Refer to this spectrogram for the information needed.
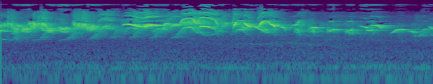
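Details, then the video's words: A Chinese hwamei kept as a cage bird delivers a dense, energetic song of looping, slurred whistles and quick trills. The song swells loudest midway before easing into shorter notes. "Hót xong về chủ mới cho ấm nhé chú Hoạ Mi"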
